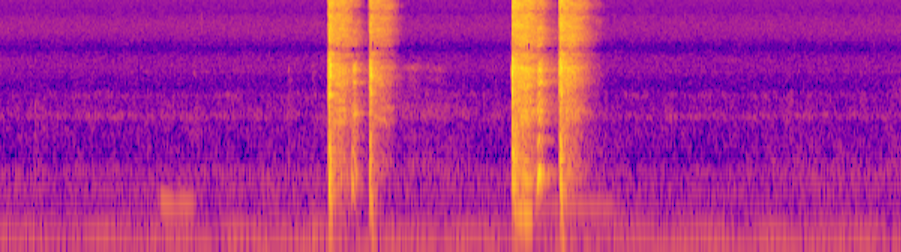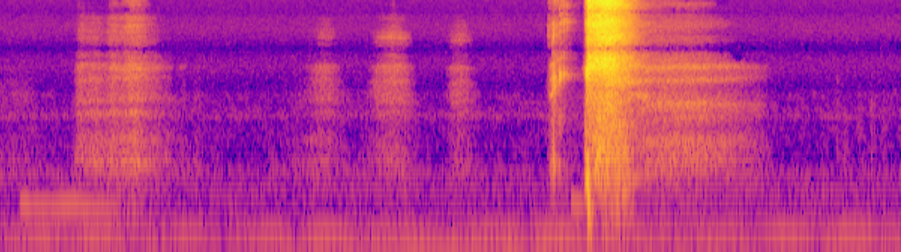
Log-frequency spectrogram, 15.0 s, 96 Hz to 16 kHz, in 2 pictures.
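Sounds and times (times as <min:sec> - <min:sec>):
person sneezing loudly: 0:12.1 - 0:13.0
breathy inhales: 0:12.8 - 0:13.9.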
